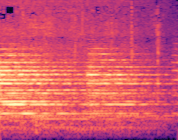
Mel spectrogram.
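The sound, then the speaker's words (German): Church bells ring for peace as a sustained, layered wash of metallic tones with rich overtones. The bells hang at a fairly quiet, even level, with no voices. “Die Kirche läutet Glocken für Frieden. Ich mache kurz Pause.”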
